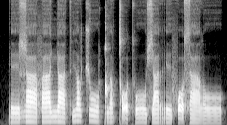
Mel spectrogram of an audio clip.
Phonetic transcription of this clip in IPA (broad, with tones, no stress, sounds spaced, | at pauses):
ɾ eː˨ ɮ aː˥˨ f aː˧˥ ɲ aː˥˨ tʼ i˧˥˧ lˠ t͡ʃ oː˥˨ ǃ i˧˥ lˠ ǀ ɔ̰˧˥ tʼ oː˧˥˧ ɕ a˧˥˧ r e˥˨ f ɔ̰˥˨ s aː˥˨ lˠ oː˨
